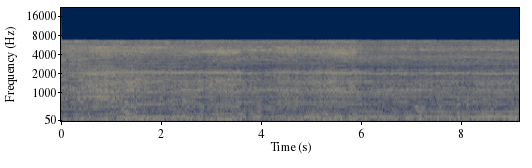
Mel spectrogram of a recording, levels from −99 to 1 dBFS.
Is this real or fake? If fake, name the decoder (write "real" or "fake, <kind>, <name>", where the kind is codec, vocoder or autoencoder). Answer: fake, vocoder, HiFi-GAN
